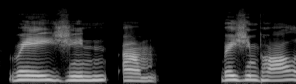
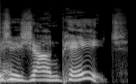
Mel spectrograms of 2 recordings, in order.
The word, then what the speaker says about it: Regé-Jean Page: You, Me, and Tuscany with Regine Paul, or how do we say his name? Regé-Jean Page.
